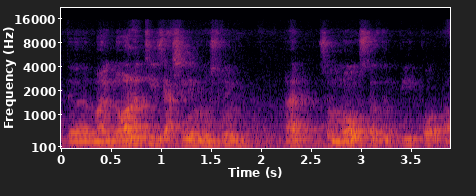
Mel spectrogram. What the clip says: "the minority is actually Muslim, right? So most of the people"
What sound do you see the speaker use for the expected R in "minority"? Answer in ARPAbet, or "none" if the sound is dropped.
L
